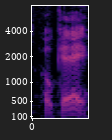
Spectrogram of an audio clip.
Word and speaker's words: poke: dish called poke by the way it is pronounced poke yeah yeah just to give you guys the correct pronunciation I always said uh Pokey but I always said Pokemon and I I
